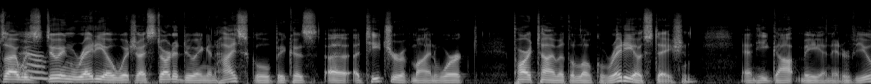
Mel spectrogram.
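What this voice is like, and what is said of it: Deep resonant radio voice. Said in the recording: “you've got this great resonant radio voice ... I had a lower voice than the teachers”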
